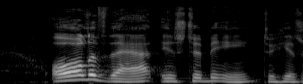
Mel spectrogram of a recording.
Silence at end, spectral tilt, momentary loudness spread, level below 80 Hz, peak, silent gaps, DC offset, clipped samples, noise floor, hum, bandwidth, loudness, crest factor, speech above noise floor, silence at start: 0 s; -4.5 dB/octave; 16 LU; -74 dBFS; -12 dBFS; none; under 0.1%; under 0.1%; -62 dBFS; none; 16.5 kHz; -29 LUFS; 18 dB; 33 dB; 0.5 s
